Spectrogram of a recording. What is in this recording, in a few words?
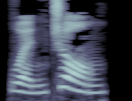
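"稳重" Mandarin Chinese; chinese flashcards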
